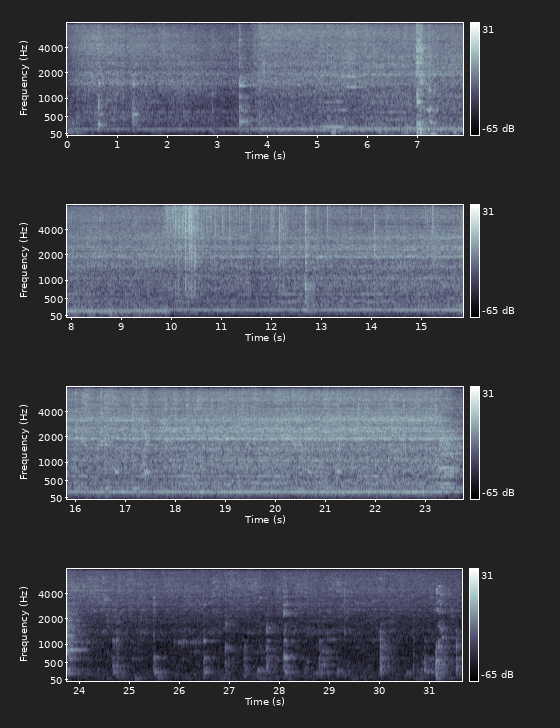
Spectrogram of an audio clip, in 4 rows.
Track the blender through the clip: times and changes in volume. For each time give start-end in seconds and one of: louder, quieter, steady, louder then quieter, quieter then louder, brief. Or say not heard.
4.7-23.9 louder.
